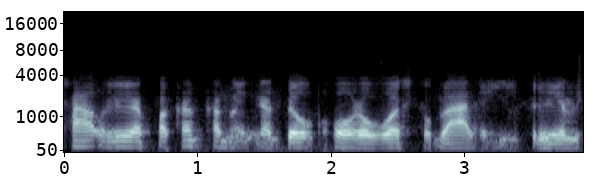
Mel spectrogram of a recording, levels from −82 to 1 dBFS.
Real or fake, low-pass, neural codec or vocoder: fake; 7.2 kHz; codec, 16 kHz, 1 kbps, FunCodec, trained on Chinese and English, 50 frames a second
